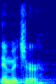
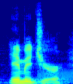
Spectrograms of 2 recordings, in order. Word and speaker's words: Imgur: to be and uh it is pronounced imager imager and the reason you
